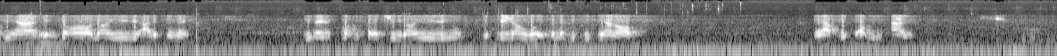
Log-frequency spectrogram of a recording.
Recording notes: Speaking via phone to group in Sierra Leone.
